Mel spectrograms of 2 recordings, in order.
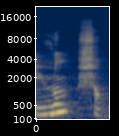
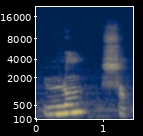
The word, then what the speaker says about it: Longchamp: Long, on ne prononce pas le G.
